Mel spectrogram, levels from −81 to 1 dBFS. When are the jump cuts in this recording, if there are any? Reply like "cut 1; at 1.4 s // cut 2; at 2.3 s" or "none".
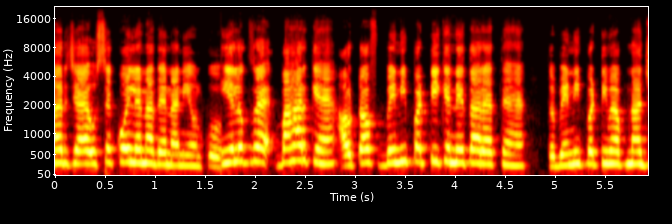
cut 1; at 1.7 s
